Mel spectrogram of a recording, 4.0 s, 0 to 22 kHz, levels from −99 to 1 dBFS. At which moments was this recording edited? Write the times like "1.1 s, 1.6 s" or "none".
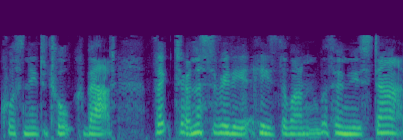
none

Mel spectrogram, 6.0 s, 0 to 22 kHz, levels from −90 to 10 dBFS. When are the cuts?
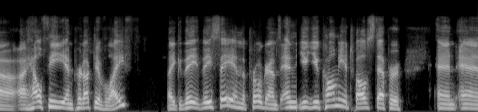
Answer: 3.7 s

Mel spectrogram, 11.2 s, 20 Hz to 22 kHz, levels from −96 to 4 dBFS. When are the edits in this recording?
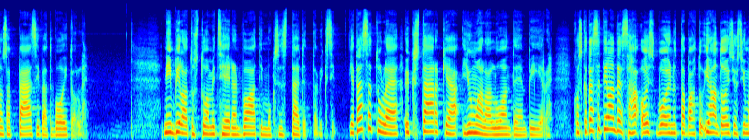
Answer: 6.0 s

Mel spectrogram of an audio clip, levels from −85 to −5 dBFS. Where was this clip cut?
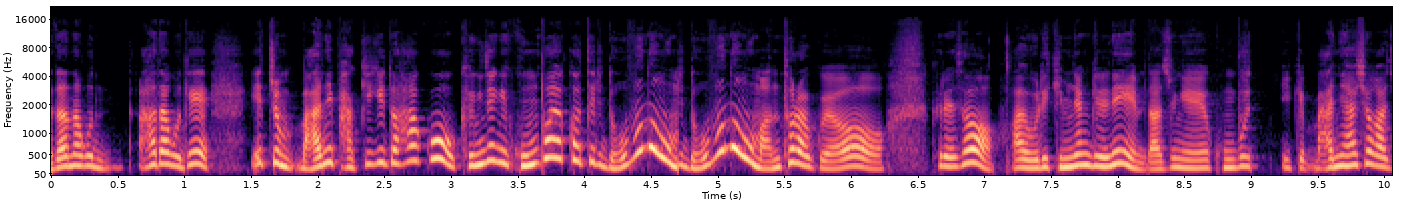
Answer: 1.0 s, 4.7 s, 7.1 s

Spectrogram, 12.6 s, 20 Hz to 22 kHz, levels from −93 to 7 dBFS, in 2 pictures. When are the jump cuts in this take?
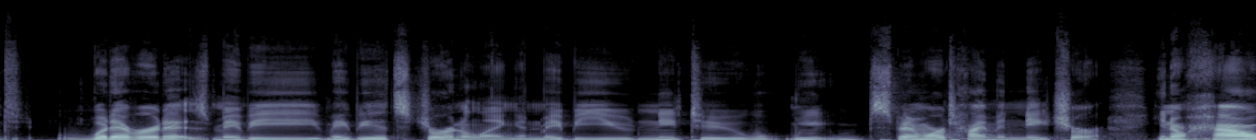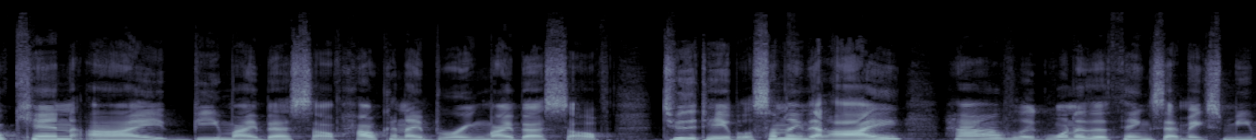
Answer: none

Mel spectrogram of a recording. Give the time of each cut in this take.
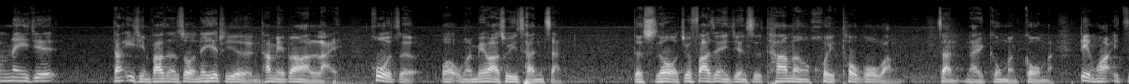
2.2 s

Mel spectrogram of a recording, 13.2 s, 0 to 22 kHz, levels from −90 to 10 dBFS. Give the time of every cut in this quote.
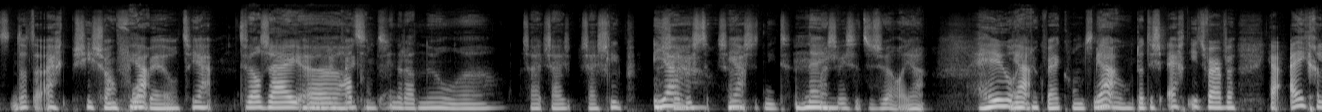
none

